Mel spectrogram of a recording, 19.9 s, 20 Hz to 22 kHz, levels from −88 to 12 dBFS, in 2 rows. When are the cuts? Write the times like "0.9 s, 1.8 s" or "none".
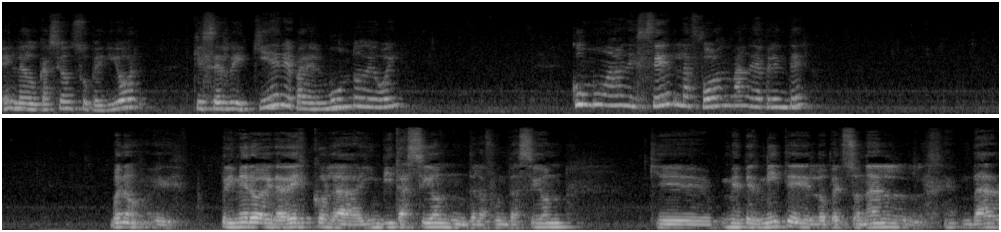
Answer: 18.0 s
